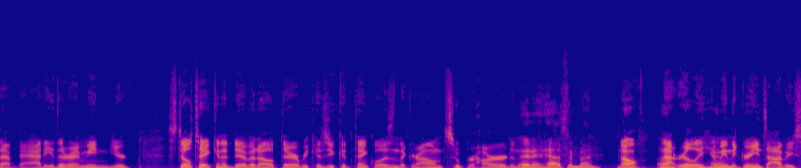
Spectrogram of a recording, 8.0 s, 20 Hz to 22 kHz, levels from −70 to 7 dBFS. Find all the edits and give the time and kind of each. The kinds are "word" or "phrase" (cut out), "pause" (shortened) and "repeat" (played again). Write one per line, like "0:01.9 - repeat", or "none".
none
